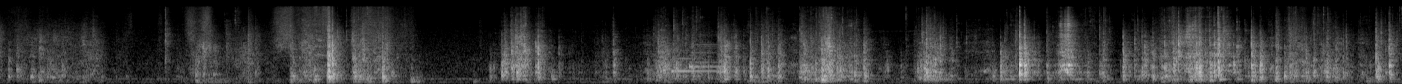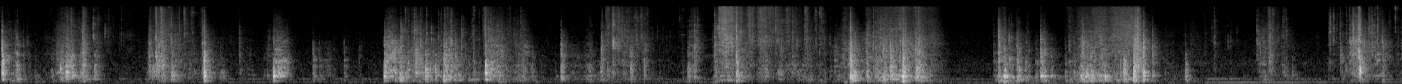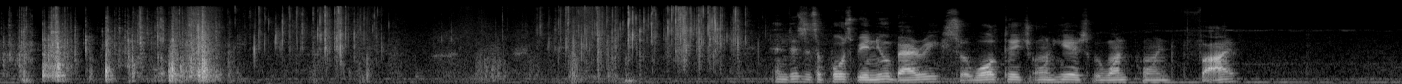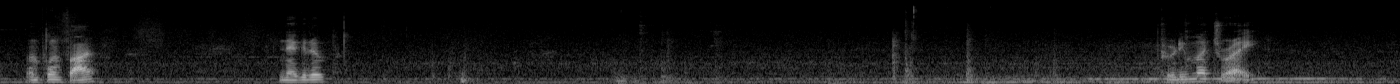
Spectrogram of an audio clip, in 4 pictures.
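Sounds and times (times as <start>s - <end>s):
hands rummaging small hard objects: 6.7s - 16.2s, 19.9s - 23.4s, 24.7s - 32.0s, 32.8s - 35.8s.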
